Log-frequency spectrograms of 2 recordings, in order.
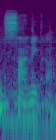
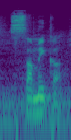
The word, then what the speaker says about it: Samika: Wait, it's not even Sanika. I've been spelling her name wrong. It's Samika.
